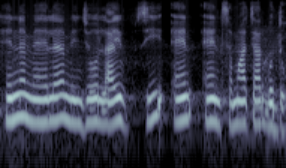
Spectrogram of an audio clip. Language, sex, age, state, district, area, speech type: Sindhi, female, 45-60, Gujarat, Surat, urban, read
